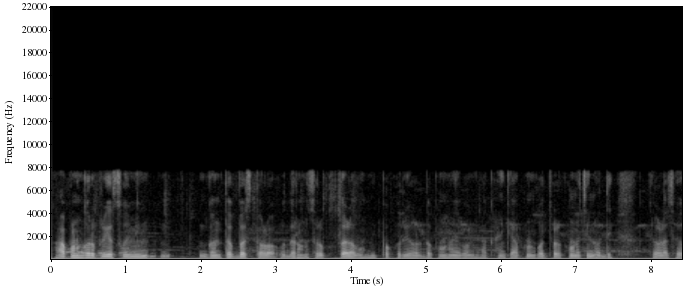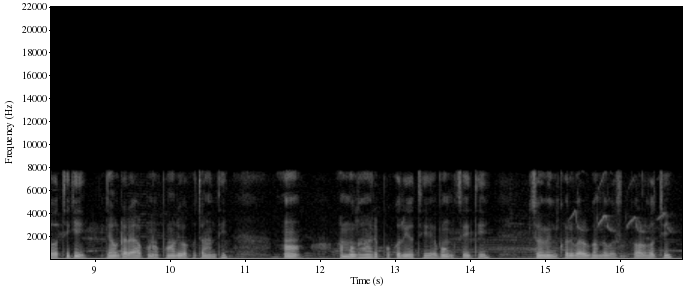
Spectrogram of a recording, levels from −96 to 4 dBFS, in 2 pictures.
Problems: none marked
